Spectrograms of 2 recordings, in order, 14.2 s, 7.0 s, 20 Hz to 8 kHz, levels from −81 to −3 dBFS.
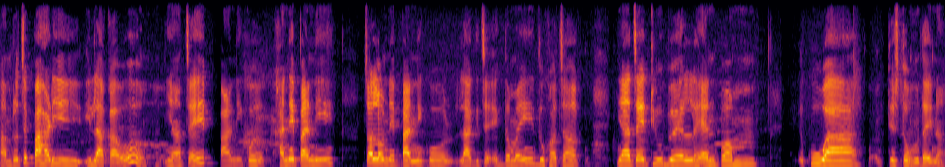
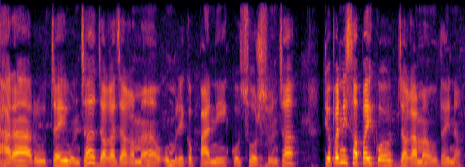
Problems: background sounds at intervals, background conversations at intervals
